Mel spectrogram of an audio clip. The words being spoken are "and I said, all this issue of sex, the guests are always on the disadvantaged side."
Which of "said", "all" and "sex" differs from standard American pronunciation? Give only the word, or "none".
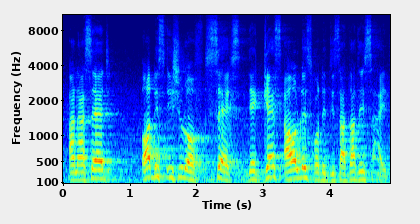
none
